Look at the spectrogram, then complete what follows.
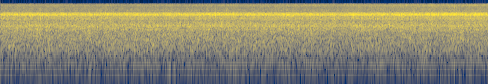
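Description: Small waterfall pouring down a rock face, a steady, loud rush of falling water.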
